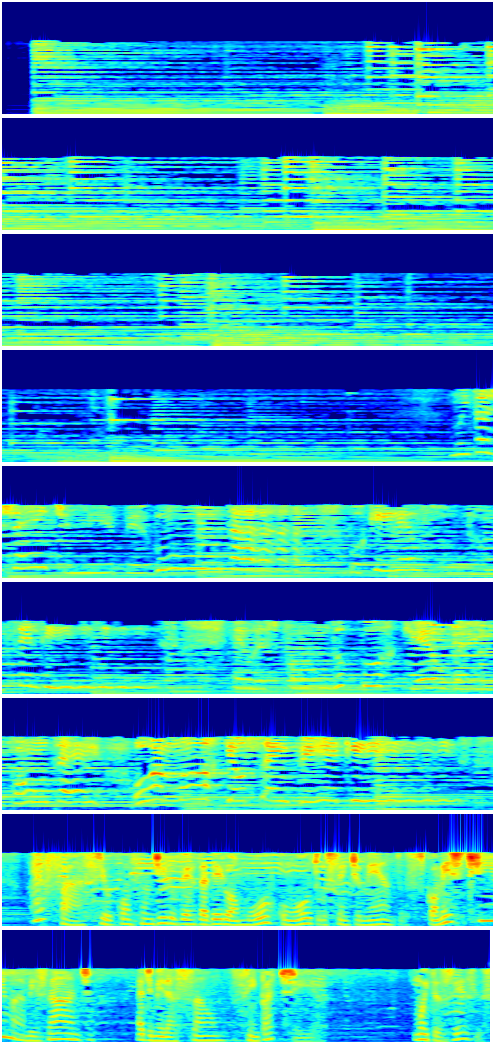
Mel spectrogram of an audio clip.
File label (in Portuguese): Aniversário Romântico Evangelico Feminino; Aniversários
